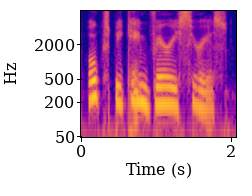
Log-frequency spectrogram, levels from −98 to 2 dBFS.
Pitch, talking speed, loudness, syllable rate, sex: 185 Hz, 115 wpm, -19 LUFS, 5.0 syllables/s, female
